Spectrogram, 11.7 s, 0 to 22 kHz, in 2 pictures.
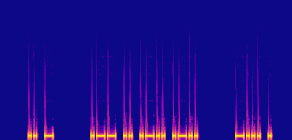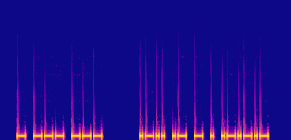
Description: Morse code, heard as a keyed tone, about 22 wpm, 700 Hz. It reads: IT WILL BE TOO LATE.
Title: 2x Word-Spacing - Sentences from Top 300 Words - 22wpm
